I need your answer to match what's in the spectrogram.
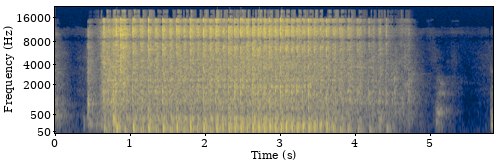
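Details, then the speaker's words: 1970s snowblower small engine being revived, started with throttle on slow before any carb cleaning: catches and runs with fast, steady firing pulses for about four seconds, then shuts off; sounds healthy, normal start and run. "Well, that sounded pretty good. That sounded really good."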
